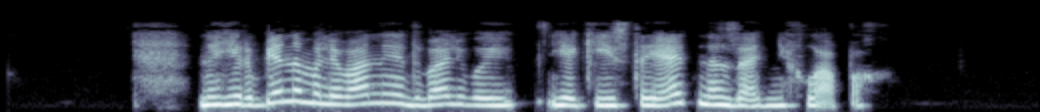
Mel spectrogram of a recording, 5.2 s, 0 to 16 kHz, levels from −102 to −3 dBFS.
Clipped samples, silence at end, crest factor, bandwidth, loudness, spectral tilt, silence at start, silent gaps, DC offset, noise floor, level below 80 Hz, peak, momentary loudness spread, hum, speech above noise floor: under 0.1%; 0.85 s; 12 dB; 7.2 kHz; -13 LUFS; -6.5 dB/octave; 0.7 s; none; under 0.1%; -87 dBFS; -58 dBFS; -2 dBFS; 11 LU; none; 74 dB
